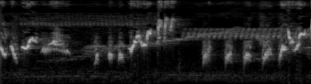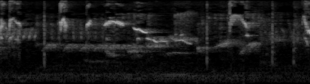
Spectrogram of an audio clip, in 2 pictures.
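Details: White-rumped shama singing in a rich medley meant for tutoring other songbirds: warbled notes, a buzzy sustained tone, quick repeated trills and high squeaky phrases.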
